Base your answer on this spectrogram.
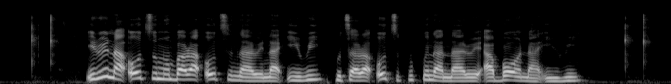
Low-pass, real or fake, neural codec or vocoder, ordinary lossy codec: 10.8 kHz; fake; codec, 24 kHz, 3.1 kbps, DualCodec; none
